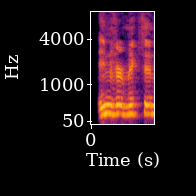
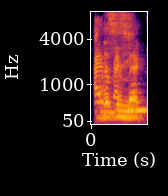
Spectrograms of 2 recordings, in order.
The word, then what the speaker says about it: Ivermectin: Remember when there was Invermectin or whatever the fuck it was called? Ivermectin. Ivermectin, Scott. Yeah.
